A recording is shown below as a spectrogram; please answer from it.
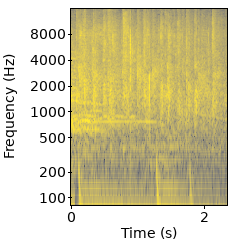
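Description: Audience applauding over the end of a hip-hop backing track, its deep bass giving a few falling swoops as the music fades out.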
